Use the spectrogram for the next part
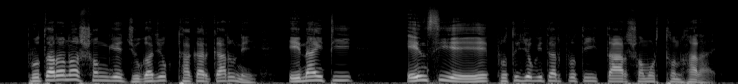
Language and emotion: Bengali, neutral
